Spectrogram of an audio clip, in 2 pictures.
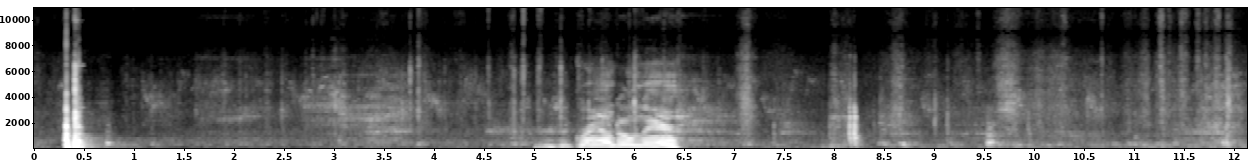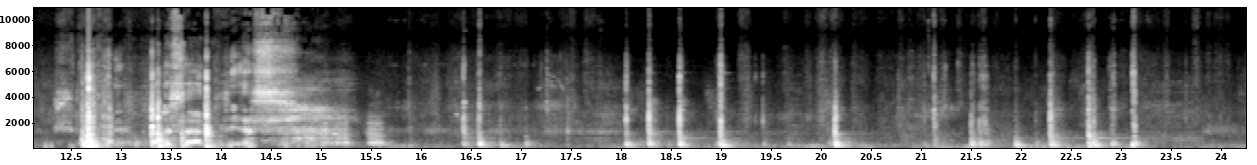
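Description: Metal tools click and clink against engine parts close by.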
